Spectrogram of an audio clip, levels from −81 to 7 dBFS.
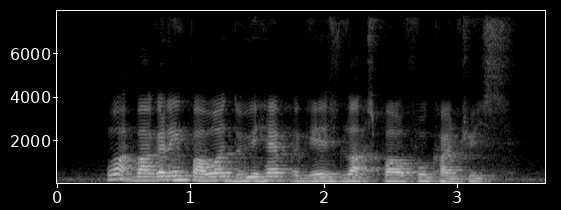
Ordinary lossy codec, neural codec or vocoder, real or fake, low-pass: none; none; real; none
